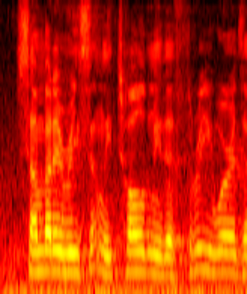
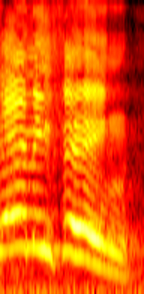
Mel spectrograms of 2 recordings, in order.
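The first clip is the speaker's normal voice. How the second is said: slow, very loud cry; desperate yes; 8 semitones higher, 11 dB louder, slower than usual. Acted. Man on the branch answers the heavenly voice, shouting. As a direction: swear it with everything.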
